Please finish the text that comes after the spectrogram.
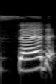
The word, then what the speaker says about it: said: my students the word said and says instead of it really the way it's spelled it should be say and says but it is more of a short e pronunciation said says he said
